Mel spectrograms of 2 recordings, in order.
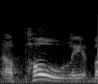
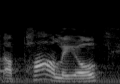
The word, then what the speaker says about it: apoleia: And this word, perdition, is spelled A-P-O-L-E-I-A. It is actually pronounced apolia, apolio, and it's not a long O, not apolia, but apolio. And this is a description of something that is so ruined that it goes into decomposing.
